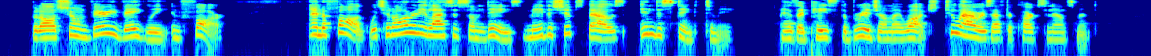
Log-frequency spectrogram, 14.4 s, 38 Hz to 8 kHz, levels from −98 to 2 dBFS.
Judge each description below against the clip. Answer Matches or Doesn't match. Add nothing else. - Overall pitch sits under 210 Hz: Doesn't match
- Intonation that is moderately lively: Doesn't match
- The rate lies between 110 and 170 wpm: Matches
